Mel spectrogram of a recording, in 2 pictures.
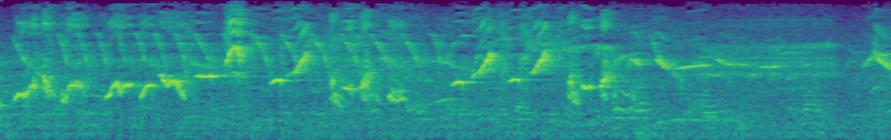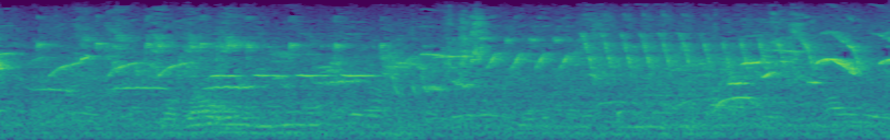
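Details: White-rumped shama pouring out a fast, varied medley of sharp whistles, chirps and warbles, busy at first, softer in the middle, with scattered bright notes returning at the end.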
